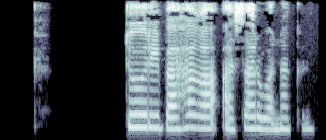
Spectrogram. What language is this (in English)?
Pashto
